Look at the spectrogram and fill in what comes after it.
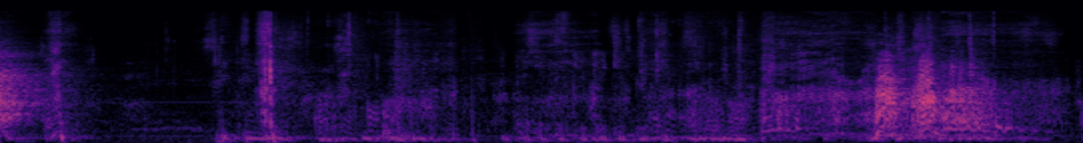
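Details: Pair of Shih Tzu dogs arguing over a toy: a long, steady low growl runs through the middle, with sharp yaps before and after and a bright, loud bark burst near the end.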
